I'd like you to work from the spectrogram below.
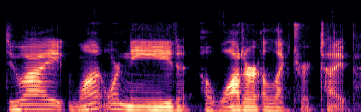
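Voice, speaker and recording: Bright-voiced man chatting over a game. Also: medium pitch, a little slow, vocal fry, lo-fi sound. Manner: relaxed, thinks aloud with restarts. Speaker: podcast co-host playing a game on stream. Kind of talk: casual gaming chat.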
